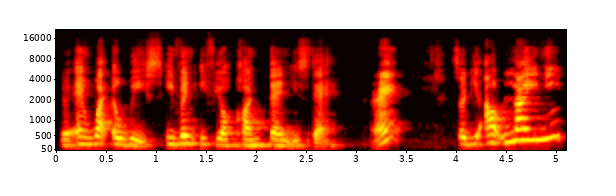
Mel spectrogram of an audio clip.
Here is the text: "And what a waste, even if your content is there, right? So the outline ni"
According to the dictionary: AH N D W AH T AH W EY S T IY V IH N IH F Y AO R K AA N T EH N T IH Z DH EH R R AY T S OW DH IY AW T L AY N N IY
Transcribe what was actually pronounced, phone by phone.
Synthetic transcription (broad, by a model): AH N W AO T AH W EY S IY V IH N IH F Y AO K AA N T EH N T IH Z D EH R R AY T S OW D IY AW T L AY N N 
